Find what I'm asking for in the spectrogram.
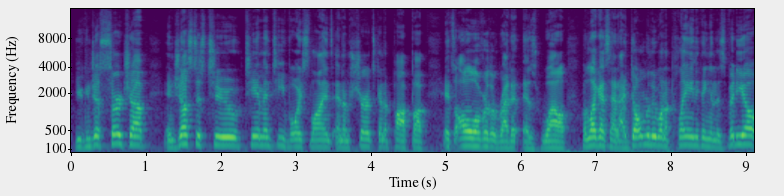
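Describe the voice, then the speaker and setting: A man with a fairly high-pitched voice presents video game news. His delivery is casual and conversational, like a host chatting to regular viewers. He sounds enthusiastic and stresses key words emphatically. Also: fairly bright tone.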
